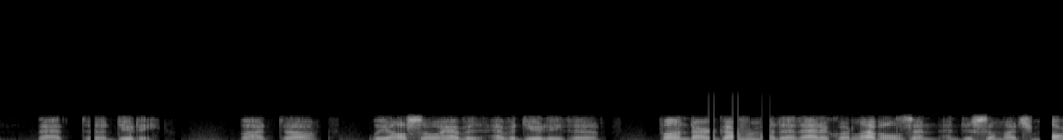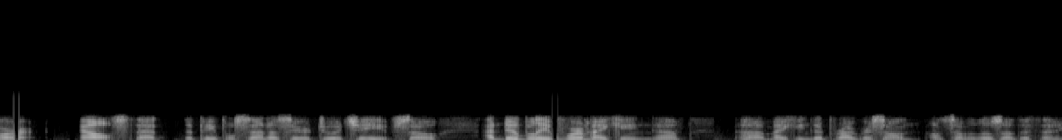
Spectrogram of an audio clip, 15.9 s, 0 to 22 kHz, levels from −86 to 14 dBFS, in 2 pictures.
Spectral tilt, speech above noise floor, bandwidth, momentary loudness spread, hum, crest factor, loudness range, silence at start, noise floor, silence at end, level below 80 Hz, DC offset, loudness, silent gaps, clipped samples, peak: -7 dB/octave; 35 dB; 6 kHz; 13 LU; none; 24 dB; 5 LU; 0.3 s; -67 dBFS; 0 s; -68 dBFS; under 0.1%; -32 LUFS; none; under 0.1%; -8 dBFS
